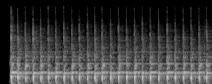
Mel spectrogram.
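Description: A fast, even drum roll of about a dozen strokes a second over a steady ringing tone, as the music starts.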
